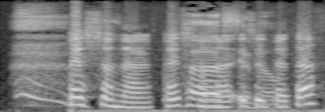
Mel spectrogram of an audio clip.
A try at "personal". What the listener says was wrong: Yeah, not personnel. Personal. It's the ul at the end.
